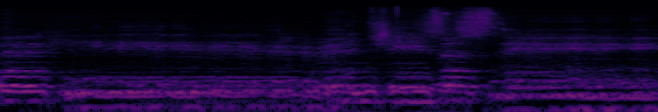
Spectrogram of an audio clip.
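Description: Choir singing a hymn a cappella, unaccompanied voices holding long notes and moving between them.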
